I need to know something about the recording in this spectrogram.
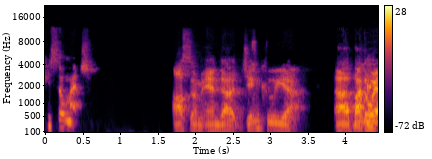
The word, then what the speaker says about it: dziękuję: And dziękuję. By the way, I just taught you all a Polish word for thank you. It's dziękuję.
